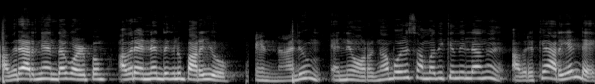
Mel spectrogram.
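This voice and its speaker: A woman's voice: fairly high pitch, quick pace, darkish tone, natural voice. A woman voicing a frightened, irritated young husband who answers curtly and snappishly. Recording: slightly muffled lo-fi recording.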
